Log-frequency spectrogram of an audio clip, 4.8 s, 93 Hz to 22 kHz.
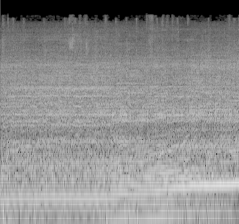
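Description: Yamaha R15 M motorcycle's single-cylinder engine running steadily, then revving up a little past halfway through and holding the higher pitch.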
